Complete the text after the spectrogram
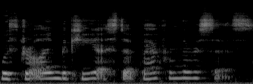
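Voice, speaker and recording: The voice is soft-spoken with a nervous tone. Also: woman. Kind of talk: soft-spoken ASMR reading of a classic story. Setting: camera-facing ASMR recording at home. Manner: soft-spoken, slightly nervous.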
